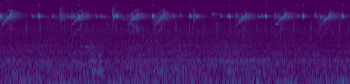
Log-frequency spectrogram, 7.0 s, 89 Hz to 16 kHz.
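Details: Cricket chirps, short bright high clicks spaced roughly every 0.75 seconds, interleaved with softer rising, swooping chirps that sound bird-like, all over a low background hiss.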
